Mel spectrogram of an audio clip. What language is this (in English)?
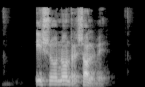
Galician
